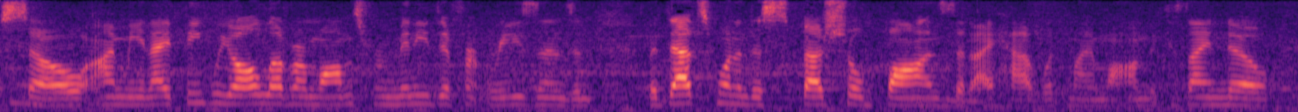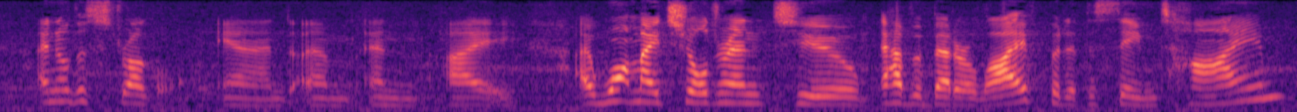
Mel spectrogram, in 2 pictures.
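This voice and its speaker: A woman born in Vietnam, a news anchor, sharing personal stories in an emphatic, heartfelt, deliberate way. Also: mid-range voice. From born in Vietnam, left when very little. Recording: clear background noise.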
